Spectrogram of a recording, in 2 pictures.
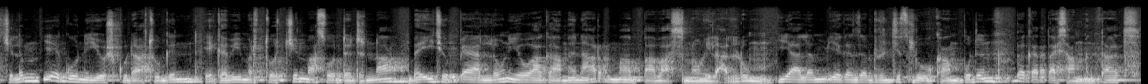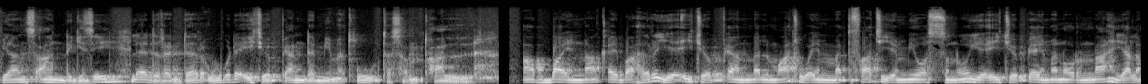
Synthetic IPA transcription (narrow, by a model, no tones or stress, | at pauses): t͡ʃɪlɨmjɛɡonɨjo̞t͡ʃːɡud̪at̪ʰuɡɨnjɛɡəβimɨɾt̪ʰo̞t͡ʃːɪnmaswɔd̪ːəd̪ɨnːabəʔit̪ʰijo̞pʼːjajalːəwnjɛwaɡamənaɾmabːaβasnəwjɪla̰lːumjaləmjɛɡənzəβd̪ɨɾɨd͡ʒːɪt̪luʔkʰanbud̪ɨnbəkʼət̪ʼːajsamːɨnt̪ʰat̪jansand̪ɡize̞ləd̪əɾəd̪əɾwɔd̪əʔit̪ʰijo̞pʼjaɨnd̪əmːimət̪ʼut̪ʰəsə̰mt̪ʰwal | ʔabːajɨnːakʼəjbahɨɾjɛʔit̪ʰjo̞pʼjanməlmat̪wɔjɪmːət̪ʼfat̪jɛmːiwɔsːɨnəwjɛʔit̪ʰijo̞pʼːjajɛməno̞ɾɨnːajalə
